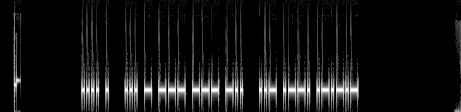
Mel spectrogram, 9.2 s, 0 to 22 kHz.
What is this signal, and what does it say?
Morse code, heard as a keyed tone, about 25 wpm, 700 Hz. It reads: HE STOOD UP.
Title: Sentences from Top 1000 Words - Review Part 2 - 25wpm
